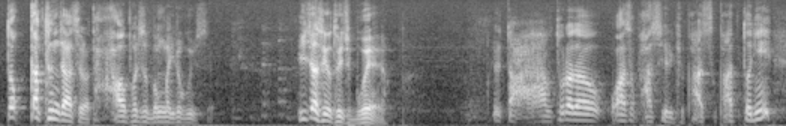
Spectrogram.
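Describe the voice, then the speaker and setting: Preaching in a church sanctuary, a male pastor brings his stories to life by acting out and shouting through the scenes he recounts. His mid-range voice moves fairly quickly, and the audio sounds dull.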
